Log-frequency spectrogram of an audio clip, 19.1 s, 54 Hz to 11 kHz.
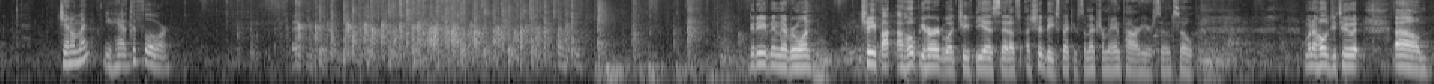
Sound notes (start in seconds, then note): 3.1 applause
